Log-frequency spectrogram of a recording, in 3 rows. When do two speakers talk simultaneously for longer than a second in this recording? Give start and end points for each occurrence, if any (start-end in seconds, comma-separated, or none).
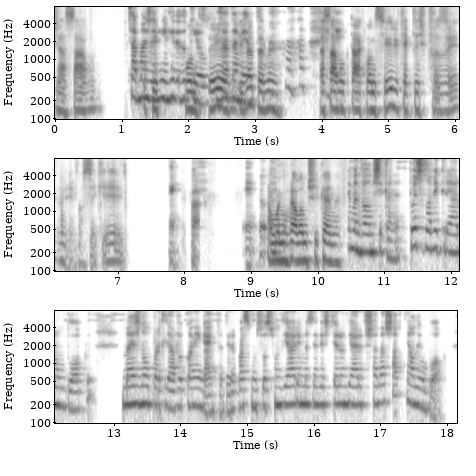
1.3-3.1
